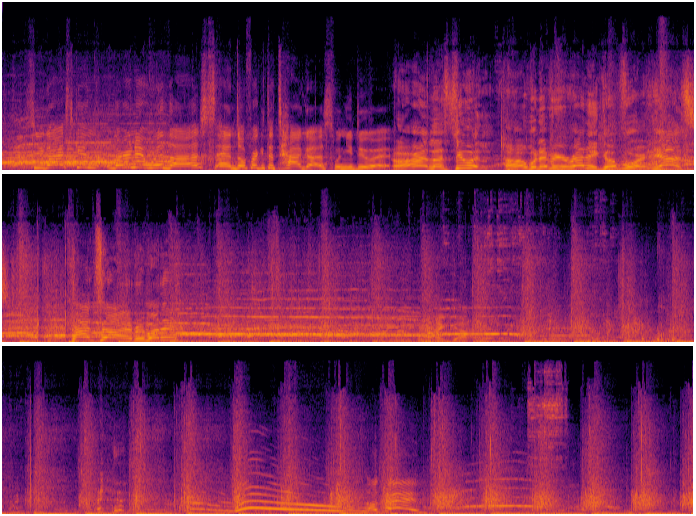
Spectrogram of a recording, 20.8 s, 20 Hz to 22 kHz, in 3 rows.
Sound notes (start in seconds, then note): 8.8 cheers and applause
